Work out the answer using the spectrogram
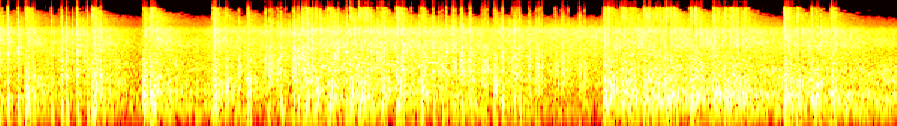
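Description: Aerial fireworks bursting in a rapid, unbroken barrage of booms and crackle, with a few heavier bangs standing out, easing off slightly near the end.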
